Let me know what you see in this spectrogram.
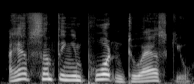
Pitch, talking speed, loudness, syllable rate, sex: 190 Hz, 215 wpm, -17 LUFS, 6.3 syllables/s, male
